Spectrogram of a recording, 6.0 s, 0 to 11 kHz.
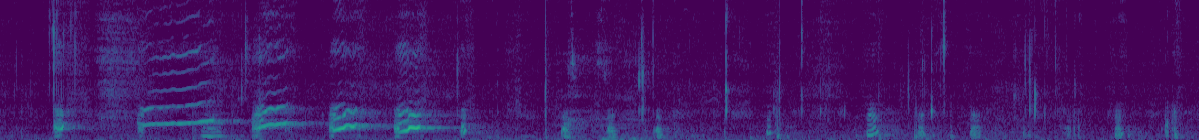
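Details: Litter of puppies aged 15 days, indoors at a kennel, giving a few short rising whines and squeaks early on, then quieter clicks, shuffling and faint squeaks.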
